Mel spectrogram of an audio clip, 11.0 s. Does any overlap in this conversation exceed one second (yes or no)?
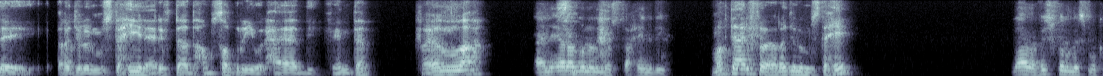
no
